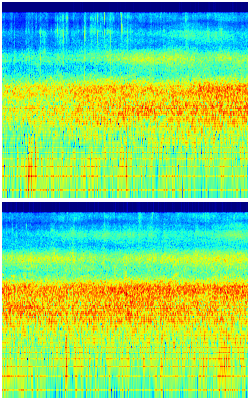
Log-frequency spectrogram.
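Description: Steady rumble of motor vehicle and traffic noise, with no single sound standing out.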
